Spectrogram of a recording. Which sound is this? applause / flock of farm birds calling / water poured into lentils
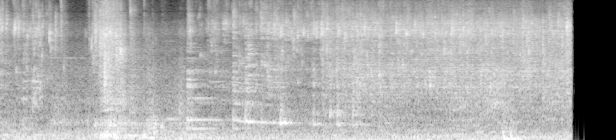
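water poured into lentils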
